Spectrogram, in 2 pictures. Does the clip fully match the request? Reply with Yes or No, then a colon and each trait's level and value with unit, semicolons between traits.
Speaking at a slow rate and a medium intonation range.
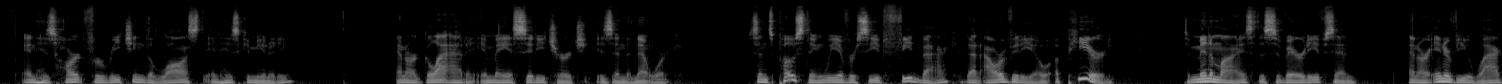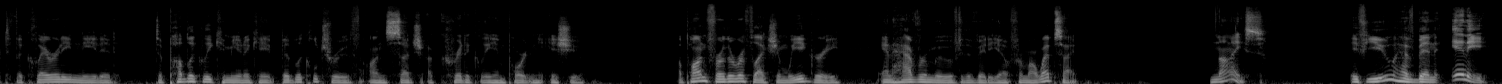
No: average, 145 wpm; average, 3.7 semitones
